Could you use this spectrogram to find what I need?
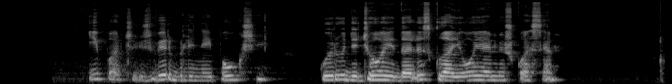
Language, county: Lithuanian, Panevėžys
